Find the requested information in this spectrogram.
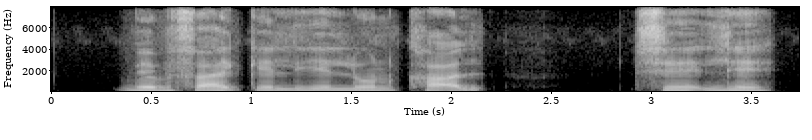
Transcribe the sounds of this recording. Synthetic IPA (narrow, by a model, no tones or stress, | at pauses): ʋebsaːjkelɪeloːnkʰaː | seleː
